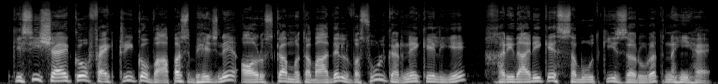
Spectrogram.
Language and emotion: Urdu, neutral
